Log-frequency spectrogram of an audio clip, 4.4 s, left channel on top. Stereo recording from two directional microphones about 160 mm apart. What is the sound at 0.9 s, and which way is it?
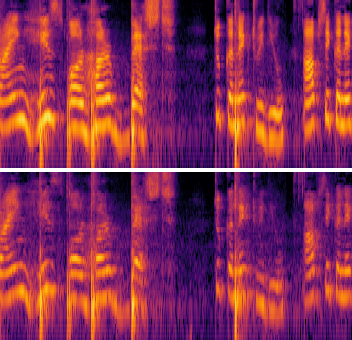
Speech, 90° left.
